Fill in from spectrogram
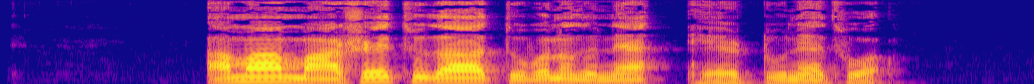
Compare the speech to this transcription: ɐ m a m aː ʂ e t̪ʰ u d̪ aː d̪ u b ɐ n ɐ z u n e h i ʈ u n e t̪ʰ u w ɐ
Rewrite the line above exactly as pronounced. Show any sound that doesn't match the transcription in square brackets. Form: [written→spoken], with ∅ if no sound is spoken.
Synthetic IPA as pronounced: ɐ m a m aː ʂ e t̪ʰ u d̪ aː [d̪→t̪] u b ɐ n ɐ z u n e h [i→e] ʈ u n e t̪ʰ u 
